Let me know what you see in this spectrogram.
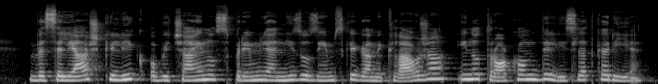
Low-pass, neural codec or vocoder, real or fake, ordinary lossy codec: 19.8 kHz; none; real; none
